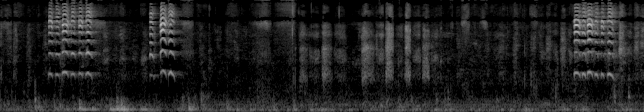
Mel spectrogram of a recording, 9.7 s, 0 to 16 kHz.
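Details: Lively Pug puppy siblings born 17 April, nearly ready for their new homes, give short, high, squeaky whimpers in little bursts, with soft snuffling between them.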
